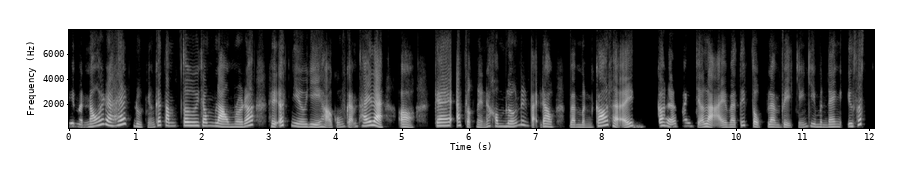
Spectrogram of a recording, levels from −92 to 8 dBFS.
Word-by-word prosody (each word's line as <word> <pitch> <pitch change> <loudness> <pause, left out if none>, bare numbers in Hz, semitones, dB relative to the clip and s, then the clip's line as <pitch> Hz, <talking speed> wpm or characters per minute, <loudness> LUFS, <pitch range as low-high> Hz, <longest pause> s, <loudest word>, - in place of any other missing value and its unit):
khi 460 - -3
mình 175 +2 -5
nói 280 - +2
ra 325 - +4
hết 335 - 0
được 205 -5 -7
những 160 +1 -13
cái 305 - 0
tâm 275 -4 0
tư 280 0 +3
trong 265 -1 -3
lòng 195 -4 +5
rồi 195 -1 -2
đó, 330 - +4 0.2
thì - - -1
ít 310 -2 0
nhiều 205 -5 -3
gì 185 -2 -3
họ 200 - +1
cũng 180 +3 -11
cảm 225 - -2
thấy 265 +5 +2
là, - - +10 0.2
ờ, - - +2 0.3
cái 265 +1 +3
áp 290 - 0
lực - - -3
này 170 -3 -7
nó - - -7
không 215 -2 -4
lớn 215 +3 -2
đến 330 -3 -7
vậy - - -1
đâu, 210 -2 +2 0.2
và 175 0 0
mình 165 -2 -9
có 265 - +5
thể 265 - +3 0.3
có 270 +2 +4
thể 225 - 0 0.2
quay 250 0 -8
trở - - -1
lại 170 -5 +3
và 175 0 -3
tiếp 295 - -8
tục 195 -3 -1
làm 185 -3 -2
việc 160 -5 -6
những 170 +5 -13
gì 215 -3 -8
mình 185 -2 -10
đang 195 +1 -3
yêu 220 - -3
thích. 370 +3 0
215 Hz, 270 wpm, -25 LUFS, 185-275 Hz, 0.3 s, là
